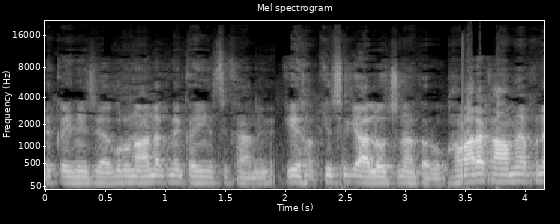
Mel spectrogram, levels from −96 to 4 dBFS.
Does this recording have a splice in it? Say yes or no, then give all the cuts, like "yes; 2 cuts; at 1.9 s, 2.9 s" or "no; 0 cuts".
yes; 2 cuts; at 1.9 s, 3.3 s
